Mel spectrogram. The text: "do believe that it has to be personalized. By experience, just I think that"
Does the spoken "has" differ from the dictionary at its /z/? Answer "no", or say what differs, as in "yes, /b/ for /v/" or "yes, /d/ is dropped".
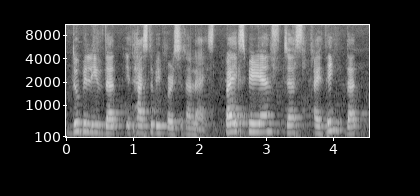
yes, /s/ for /z/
